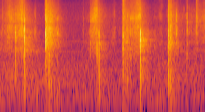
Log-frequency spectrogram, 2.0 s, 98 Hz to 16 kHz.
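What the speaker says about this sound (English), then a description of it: "now I have to shuffle up because I only have 1 card" Deck of cards being shuffled during a tabletop card game, with repeated crisp riffling bursts and snappy slaps in an uneven rhythm, close and fairly quiet.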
